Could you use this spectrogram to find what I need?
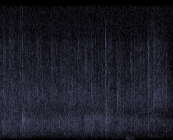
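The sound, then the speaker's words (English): An audience at a church service applauds to welcome visiting guests, including a worship leader. The clapping is steady, continuous and fairly soft, with voices mixed in. “Can we give them a big hand today and welcome them to our services?”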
